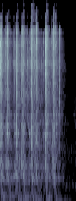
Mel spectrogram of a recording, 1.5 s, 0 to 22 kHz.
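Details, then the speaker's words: 1961 Smith Corona Sterling manual typewriter: carriage clatters in short sharp clicks and halts every couple of places instead of running to the single tab stop; tabulator not working properly. "it looks like the tab is not working very well because like i said there's only one tab key back there but it seems to be stopping every couple of"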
